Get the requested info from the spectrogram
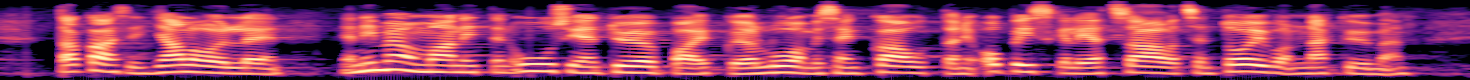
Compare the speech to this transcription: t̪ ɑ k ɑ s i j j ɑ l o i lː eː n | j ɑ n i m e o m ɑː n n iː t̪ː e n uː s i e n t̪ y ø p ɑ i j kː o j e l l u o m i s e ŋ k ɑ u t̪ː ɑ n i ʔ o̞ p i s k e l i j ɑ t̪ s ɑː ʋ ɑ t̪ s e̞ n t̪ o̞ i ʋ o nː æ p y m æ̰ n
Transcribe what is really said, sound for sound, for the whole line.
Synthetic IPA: t̪ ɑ k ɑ s i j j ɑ l o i lː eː n | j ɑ n i m e o m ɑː n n iː t̪ː e n uː s i e n t̪ y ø p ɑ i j kː o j e l l u o m i s e ŋ k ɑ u t̪ː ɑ n i ʔ o̞ p i s k e l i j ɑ t̪ s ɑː ʋ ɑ t̪ s e̞ n t̪ o̞ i ʋ o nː æ k y m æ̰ n

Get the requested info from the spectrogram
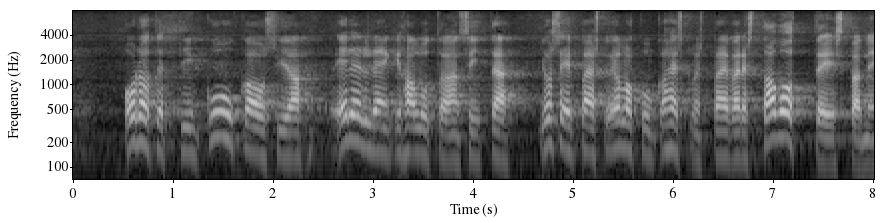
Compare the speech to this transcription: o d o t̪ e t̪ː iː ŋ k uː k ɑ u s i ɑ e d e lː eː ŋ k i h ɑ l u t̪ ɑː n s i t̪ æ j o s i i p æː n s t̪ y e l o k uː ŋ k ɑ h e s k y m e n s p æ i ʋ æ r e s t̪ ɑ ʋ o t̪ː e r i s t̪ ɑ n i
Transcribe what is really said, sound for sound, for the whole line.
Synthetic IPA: o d o t̪ e t̪ː iː ŋ k uː k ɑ u s i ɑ e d e lː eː ŋ k i h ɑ l u t̪ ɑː n s i t̪ æ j o s e i p æː s t̪ y e l o k uː ŋ k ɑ h e s k y m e n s p æ i ʋ æ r e s t̪ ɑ ʋ o t̪ː e i s t̪ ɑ n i

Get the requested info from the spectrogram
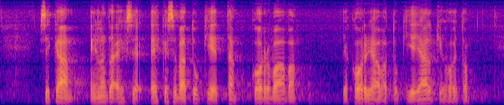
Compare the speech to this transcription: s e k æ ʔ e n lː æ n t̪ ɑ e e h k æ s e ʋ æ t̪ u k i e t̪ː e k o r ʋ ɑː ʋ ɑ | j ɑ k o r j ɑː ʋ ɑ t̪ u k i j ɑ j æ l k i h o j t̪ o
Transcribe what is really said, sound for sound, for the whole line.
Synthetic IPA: s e k æ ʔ e n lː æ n t̪ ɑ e e h k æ s e ʋ æ t̪ u k i e t̪ː æ k o r ʋ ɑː ʋ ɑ | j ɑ k o r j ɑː ʋ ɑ t̪ u k i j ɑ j æ l k i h o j t̪ o

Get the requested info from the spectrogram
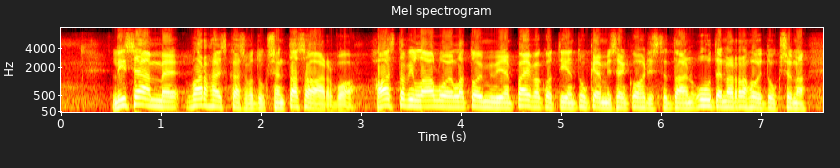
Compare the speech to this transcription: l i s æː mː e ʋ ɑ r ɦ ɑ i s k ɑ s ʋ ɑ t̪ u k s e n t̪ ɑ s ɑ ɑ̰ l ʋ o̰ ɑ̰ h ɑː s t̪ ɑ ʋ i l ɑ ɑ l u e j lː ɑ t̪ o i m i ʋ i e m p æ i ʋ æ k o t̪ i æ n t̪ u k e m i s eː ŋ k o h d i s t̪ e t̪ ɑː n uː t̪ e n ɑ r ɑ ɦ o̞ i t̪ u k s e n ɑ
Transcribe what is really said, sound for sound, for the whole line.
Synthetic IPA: l i s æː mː e ʋ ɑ r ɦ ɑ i s k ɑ s ʋ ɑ t̪ u k s e n t̪ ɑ s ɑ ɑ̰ r ʋ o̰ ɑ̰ h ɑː s t̪ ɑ ʋ i lː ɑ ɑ l u e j lː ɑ t̪ o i m i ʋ i e m p æ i ʋ æ k o t̪ i e n t̪ u k e m i s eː ŋ k o h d i s t̪ e t̪ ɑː n uː t̪ e n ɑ r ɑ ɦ o̞ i t̪ u k s e n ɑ

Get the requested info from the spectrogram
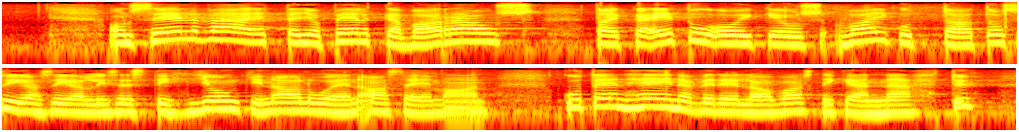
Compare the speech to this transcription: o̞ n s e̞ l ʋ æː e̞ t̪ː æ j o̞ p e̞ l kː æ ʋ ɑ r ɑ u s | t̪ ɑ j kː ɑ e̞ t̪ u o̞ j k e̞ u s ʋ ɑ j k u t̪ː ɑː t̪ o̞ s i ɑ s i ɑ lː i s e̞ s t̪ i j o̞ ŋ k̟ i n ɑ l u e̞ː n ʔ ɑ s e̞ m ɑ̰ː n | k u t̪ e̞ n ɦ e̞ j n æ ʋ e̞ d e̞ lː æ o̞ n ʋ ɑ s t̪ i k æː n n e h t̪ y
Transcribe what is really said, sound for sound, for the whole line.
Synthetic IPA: o̞ n s e̞ l ʋ æː e̞ t̪ː æ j o̞ p e̞ l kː æ ʋ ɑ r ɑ u s | t̪ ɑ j kː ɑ e̞ t̪ u o̞ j k e̞ u s ʋ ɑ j k u t̪ː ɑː t̪ o̞ s i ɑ s i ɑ lː i s e̞ s t̪ i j o̞ ŋ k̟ i n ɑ l u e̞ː n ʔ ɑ s e̞ m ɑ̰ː n | k u t̪ e̞ n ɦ e̞ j n æ ʋ e̞ d e̞ lː æ o̞ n ʋ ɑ s t̪ i k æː n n æ h t̪ y

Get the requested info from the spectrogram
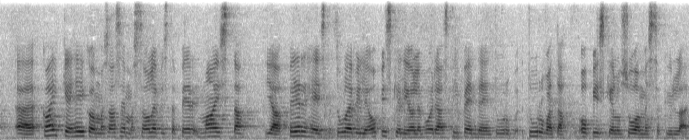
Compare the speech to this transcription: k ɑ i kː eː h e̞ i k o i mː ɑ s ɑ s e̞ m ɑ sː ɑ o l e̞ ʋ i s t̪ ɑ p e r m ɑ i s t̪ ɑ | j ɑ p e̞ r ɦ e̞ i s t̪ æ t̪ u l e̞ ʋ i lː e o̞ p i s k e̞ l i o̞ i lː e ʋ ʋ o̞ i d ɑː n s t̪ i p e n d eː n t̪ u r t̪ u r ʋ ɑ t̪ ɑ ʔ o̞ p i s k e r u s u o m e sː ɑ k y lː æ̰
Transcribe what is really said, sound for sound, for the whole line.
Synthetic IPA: k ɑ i kː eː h e̞ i k o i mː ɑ s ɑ s e̞ m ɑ sː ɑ o l e̞ ʋ i s t̪ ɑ p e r m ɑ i s t̪ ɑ | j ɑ p e̞ r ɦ e̞ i s t̪ æ t̪ u l e̞ ʋ i lː e o̞ p i s k e̞ l i o̞ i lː e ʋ ʋ o̞ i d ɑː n s t̪ i p e n d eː n t̪ u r t̪ u r ʋ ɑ t̪ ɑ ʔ o̞ p i s k e l u s u o m e sː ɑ k y lː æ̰

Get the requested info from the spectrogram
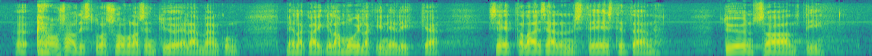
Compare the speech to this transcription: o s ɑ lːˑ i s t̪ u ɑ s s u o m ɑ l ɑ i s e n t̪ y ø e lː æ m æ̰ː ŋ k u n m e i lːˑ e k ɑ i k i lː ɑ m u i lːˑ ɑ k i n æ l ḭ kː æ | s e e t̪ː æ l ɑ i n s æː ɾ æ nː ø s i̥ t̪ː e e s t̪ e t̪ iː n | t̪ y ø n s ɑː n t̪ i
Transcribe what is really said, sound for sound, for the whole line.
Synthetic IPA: o s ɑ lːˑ i s t̪ u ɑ s s u o m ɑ l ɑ i s e n t̪ y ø e l æ m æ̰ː ŋ k u n m e i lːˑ æ k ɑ i k i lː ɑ m u i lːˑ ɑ k i n e l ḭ kː æ | s e e t̪ː æ l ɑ i n s æː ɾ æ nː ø s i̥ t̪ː e e s t̪ e t̪ æː n | t̪ y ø n s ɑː n t̪ i

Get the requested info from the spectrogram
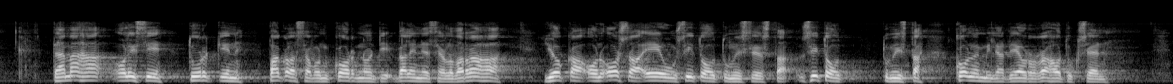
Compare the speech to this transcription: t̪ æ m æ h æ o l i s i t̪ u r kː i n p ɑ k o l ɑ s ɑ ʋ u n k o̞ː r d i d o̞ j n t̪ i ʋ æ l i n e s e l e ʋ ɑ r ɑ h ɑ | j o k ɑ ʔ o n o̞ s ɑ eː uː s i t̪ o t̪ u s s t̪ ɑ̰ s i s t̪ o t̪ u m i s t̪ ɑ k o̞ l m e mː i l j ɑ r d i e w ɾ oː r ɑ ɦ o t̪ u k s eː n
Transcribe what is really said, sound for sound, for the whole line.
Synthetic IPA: t̪ æ m æ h æ o l i s i t̪ u r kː i n p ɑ k o l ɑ s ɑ ʋ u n k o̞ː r d i n o̞ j n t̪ i ʋ æ l i n e s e l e ʋ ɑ r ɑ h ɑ | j o k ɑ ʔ o n o̞ s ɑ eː uː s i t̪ o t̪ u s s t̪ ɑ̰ s i t̪ o t̪ u m i s t̪ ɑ k o̞ l m e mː i l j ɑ r d i e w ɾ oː r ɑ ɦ o t̪ u k s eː n

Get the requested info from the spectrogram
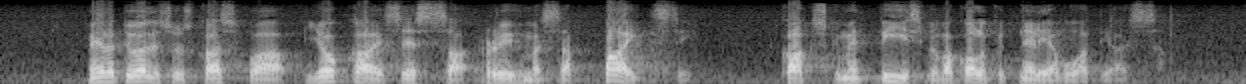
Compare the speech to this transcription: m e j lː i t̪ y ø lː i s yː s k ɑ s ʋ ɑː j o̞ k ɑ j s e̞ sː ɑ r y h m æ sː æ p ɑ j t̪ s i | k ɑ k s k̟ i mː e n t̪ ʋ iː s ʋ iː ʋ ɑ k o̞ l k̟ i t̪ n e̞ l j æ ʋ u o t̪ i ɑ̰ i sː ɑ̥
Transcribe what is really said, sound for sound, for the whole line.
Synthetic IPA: m e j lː æ t̪ y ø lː i s yː s k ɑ s ʋ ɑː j o̞ k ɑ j s e̞ sː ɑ r y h m æ sː æ p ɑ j t̪ s i | k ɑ k s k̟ y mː e n t̪ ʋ iː s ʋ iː ʋ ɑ k o̞ l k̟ y t̪ n e̞ l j æ ʋ u o t̪ i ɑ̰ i sː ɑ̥

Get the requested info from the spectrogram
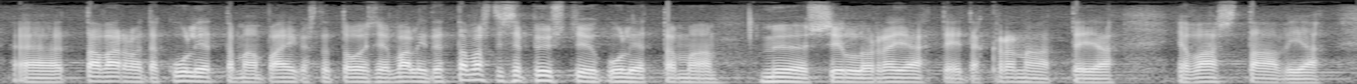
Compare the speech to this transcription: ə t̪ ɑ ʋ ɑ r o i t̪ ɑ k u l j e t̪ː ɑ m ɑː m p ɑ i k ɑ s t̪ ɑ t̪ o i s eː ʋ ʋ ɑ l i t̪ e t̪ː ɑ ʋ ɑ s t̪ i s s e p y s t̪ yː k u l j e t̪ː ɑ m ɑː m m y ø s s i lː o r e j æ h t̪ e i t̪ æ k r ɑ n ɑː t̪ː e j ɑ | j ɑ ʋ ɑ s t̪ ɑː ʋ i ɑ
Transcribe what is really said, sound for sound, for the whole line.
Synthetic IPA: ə t̪ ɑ ʋ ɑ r o i t̪ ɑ k u l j e t̪ː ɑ m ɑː m p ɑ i k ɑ s t̪ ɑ t̪ o i s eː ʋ ʋ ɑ l i t̪ e t̪ː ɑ ʋ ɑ s t̪ i s s e p y s t̪ yː k u l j e t̪ː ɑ m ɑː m m y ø s s i lː o r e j æ h t̪ e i t̪ æ k r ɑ n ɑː t̪ː e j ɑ | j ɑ ʋ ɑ s t̪ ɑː ʋ i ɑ

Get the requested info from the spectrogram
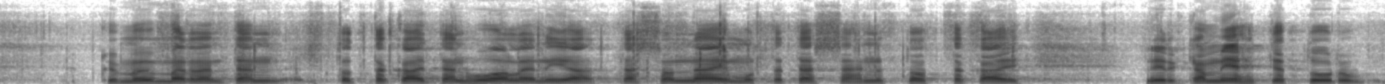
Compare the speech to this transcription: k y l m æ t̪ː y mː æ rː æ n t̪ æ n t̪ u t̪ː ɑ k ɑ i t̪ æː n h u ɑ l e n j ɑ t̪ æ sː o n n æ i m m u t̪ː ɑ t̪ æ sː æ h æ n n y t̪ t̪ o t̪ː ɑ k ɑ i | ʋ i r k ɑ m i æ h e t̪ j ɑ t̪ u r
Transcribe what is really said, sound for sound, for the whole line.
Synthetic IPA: k y l m æ y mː æ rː æ n t̪ æ n t̪ o t̪ː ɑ k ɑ i t̪ æ n h u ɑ l e n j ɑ t̪ æ sː o n n æ i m m u t̪ː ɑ t̪ æ sː æ h æ n n y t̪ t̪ o t̪ː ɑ k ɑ i | ʋ i r k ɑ m i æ h e t̪ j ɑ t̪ u r

